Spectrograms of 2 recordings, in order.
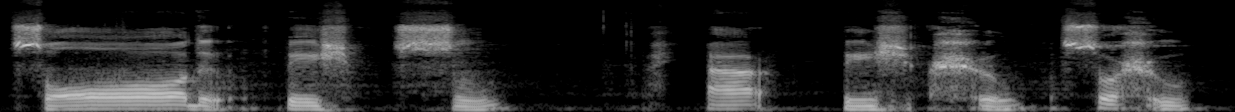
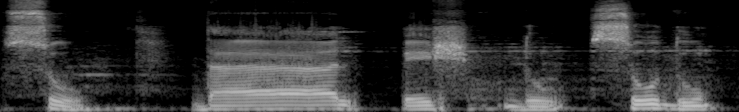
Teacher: سواد میں تھوڑی سیٹی نکلتی ہے, سین میں بھی سیٹی کی طرح آواز نکلے گی لیکن اس سے تھوڑا باریک ہوگا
